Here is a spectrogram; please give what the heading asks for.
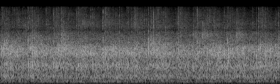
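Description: A room full of people claps steadily, a dense, continuous wash of applause holding at an even loudness throughout, with no voices breaking through.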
